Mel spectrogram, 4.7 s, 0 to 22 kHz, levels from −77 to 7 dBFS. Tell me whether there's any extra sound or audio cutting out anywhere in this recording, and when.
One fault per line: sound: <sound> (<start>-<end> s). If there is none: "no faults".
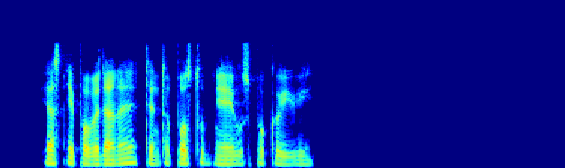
no faults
